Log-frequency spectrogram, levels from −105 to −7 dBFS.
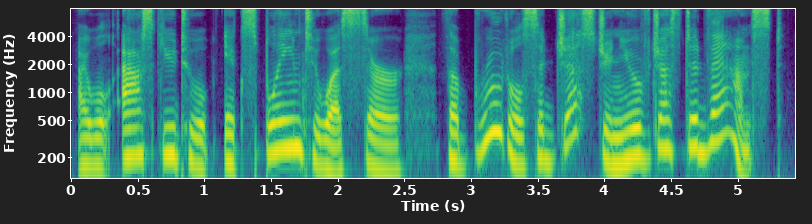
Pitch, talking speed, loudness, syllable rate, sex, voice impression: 210 Hz, 175 wpm, -17 LUFS, 4.6 syllables/s, female, feminine, adult-like, tensed, powerful, clear, fluent, intellectual, calm, elegant, lively, slightly strict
